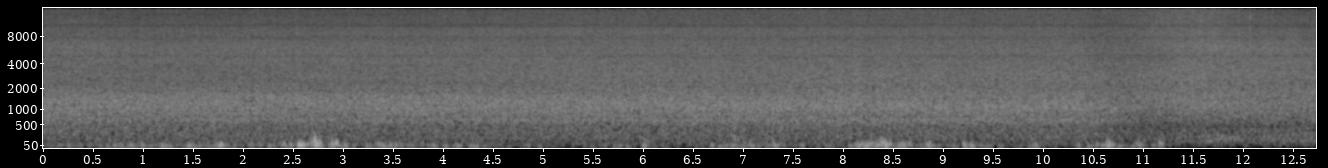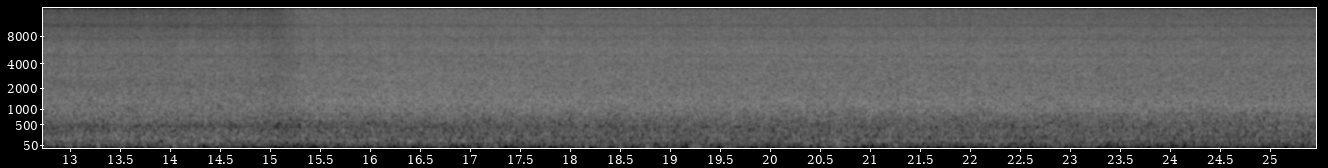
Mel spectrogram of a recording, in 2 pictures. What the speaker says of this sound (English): So I think this is our last waterfall for the day.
